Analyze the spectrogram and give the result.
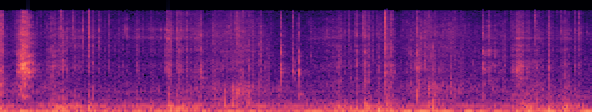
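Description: A solid oval bar of dried red-and-white striped soap, held in the hand, is shaved with a metal utility blade. Crisp, crunchy scraping and crackling sounds are heard as chips come off, over a steady low rumble.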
